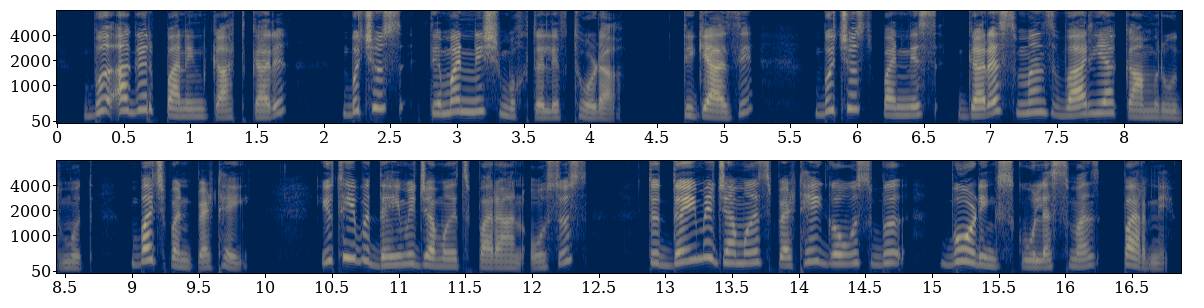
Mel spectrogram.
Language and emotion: Kashmiri, neutral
